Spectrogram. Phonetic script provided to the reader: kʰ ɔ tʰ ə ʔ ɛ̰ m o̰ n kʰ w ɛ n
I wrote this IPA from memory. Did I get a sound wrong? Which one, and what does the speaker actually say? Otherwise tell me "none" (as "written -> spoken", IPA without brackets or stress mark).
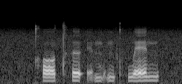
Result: none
